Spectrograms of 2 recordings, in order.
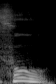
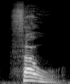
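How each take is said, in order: First: A single long 'oo' vowel, like 'foo'. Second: An 'a' vowel glides into 'w', like 'faw'. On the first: The speaker calls it wrong. "Et non pas" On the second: The speaker calls it right. "Car on a une fatha, une soukoun sur le waw"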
